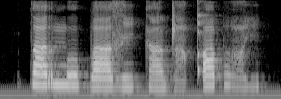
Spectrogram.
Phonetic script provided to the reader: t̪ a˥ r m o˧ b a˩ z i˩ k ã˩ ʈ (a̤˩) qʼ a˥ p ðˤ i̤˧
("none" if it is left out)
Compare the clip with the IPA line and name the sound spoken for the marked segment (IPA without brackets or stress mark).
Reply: a̤˩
